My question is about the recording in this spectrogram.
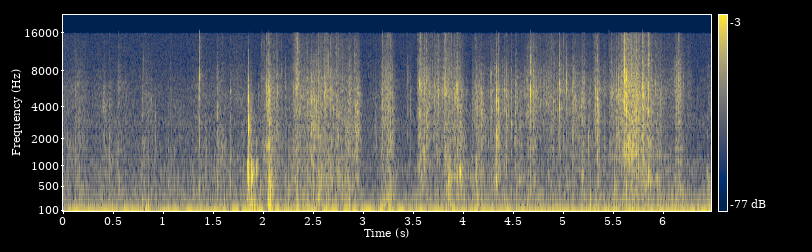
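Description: Irregular crinkling and rustling as a stitching project and its chart are picked up and handled, with one short knock about two seconds in.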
